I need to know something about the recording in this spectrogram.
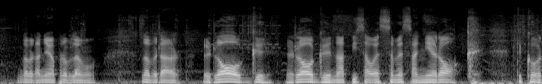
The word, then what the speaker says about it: ROG: Nie, napisałem o rogu, rog, jak róg, róg, rog, tylko że przez o.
